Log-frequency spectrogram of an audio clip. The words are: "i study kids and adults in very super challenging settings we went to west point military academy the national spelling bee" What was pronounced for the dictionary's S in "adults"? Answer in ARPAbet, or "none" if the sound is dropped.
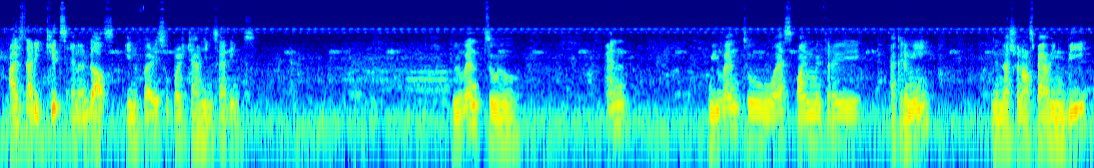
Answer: S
